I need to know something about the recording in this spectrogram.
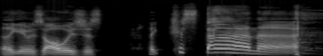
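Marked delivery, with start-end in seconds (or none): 1.7-3.0 exaggerated Italian accent, very high. Imitating how she always said a name: stereotypical italian accent. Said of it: "in the most stereotypical Italian accent that you can".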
